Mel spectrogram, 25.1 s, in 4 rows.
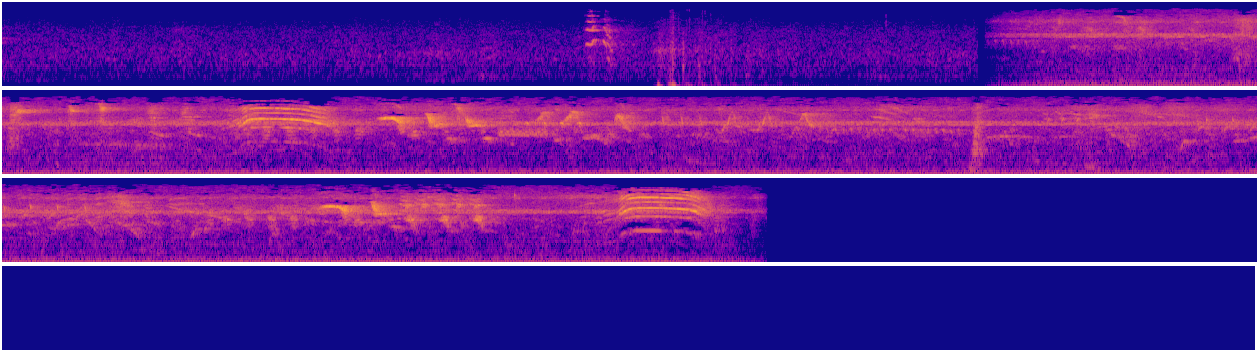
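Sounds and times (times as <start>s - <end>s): forest birds chirping: 2.0s - 3.8s, 5.0s - 16.4s
harsh arching bird calls: 5.0s - 16.4s.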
